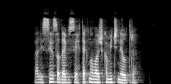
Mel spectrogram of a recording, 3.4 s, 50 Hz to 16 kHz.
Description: Read more Meaning technologically Translations tecnológicamente Frequency 46k Pronounced as (IPA) /te.ki.noˌlɔ.ʒi.kaˈmẽ.t͡ʃi/ Etymology From tecnológico + -mente.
